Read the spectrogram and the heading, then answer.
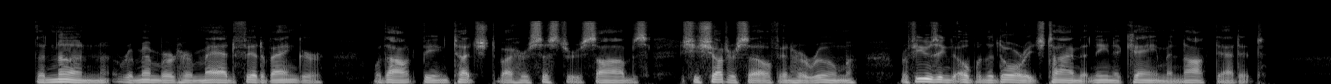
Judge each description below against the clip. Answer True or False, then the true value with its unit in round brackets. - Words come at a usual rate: True (160 wpm)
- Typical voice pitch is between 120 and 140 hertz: False (95 Hz)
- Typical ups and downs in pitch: False (2.3 semitones)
